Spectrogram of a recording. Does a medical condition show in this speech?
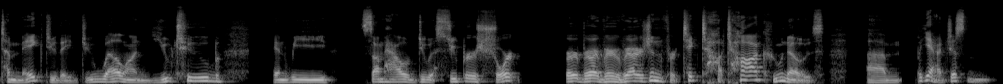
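Yes: stutter; stutter when talking; here repeated sounds.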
